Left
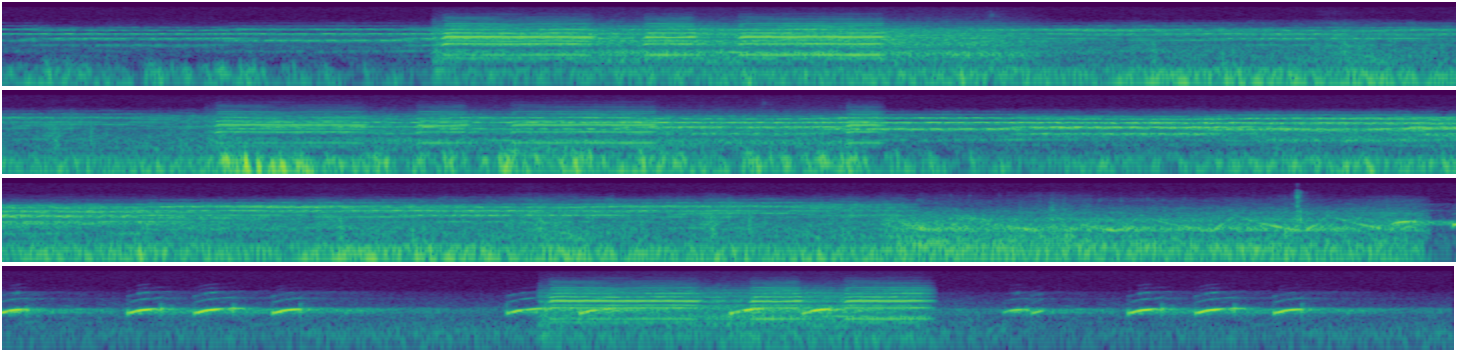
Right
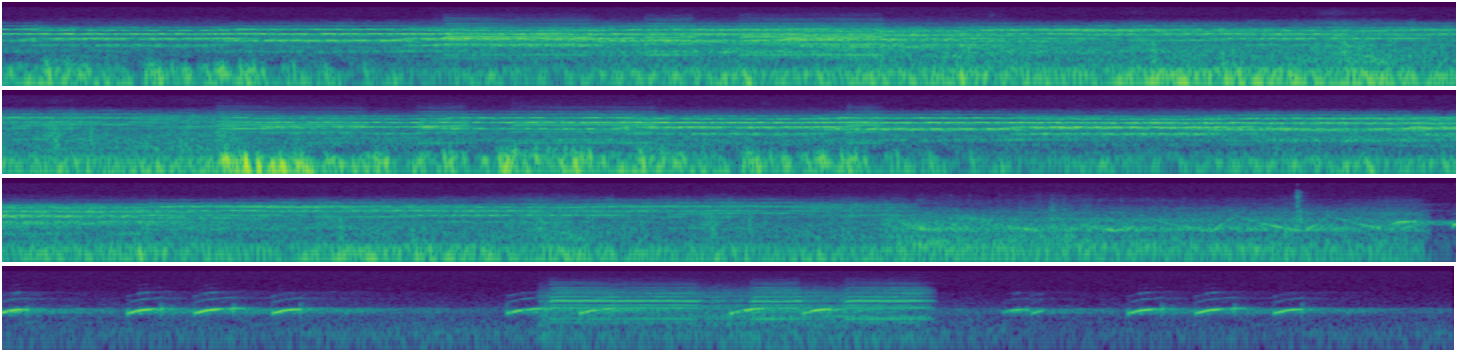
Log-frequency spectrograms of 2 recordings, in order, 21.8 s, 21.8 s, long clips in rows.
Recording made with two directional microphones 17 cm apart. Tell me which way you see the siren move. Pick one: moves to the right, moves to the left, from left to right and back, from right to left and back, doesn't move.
moves to the left.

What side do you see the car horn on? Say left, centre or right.
left.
